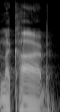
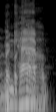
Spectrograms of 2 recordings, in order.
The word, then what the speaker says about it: macabre: Yeah, but then Violet's also pulled to that basement because she likes the macabre. Or macabre. Macabre. She likes the macabre. The R is silent.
